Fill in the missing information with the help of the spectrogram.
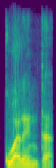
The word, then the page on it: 40: espanhol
